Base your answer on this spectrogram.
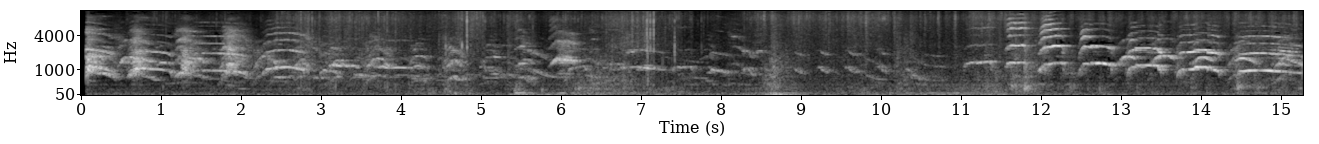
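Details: A female Scottish Fold cat gives high, arching kitten meows, repeated rapidly and overlapping, with a few voices calling at once.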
